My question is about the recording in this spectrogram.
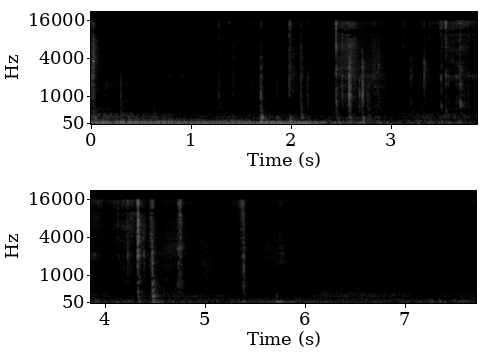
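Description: Faint clicks and taps of long fingernails and paper letter stickers being peeled off a sticker sheet and pressed onto a planner page, with a low rumble of hands on the desk in the first two seconds.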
